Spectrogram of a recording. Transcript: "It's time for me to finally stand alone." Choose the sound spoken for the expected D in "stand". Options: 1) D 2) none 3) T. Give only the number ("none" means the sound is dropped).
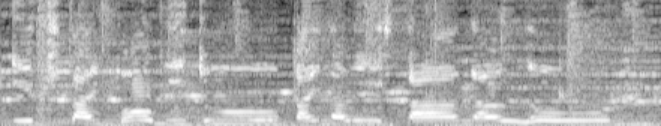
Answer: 2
